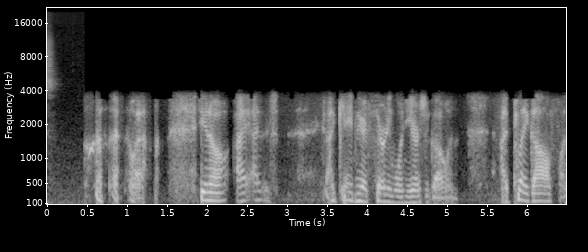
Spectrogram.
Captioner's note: chuckles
